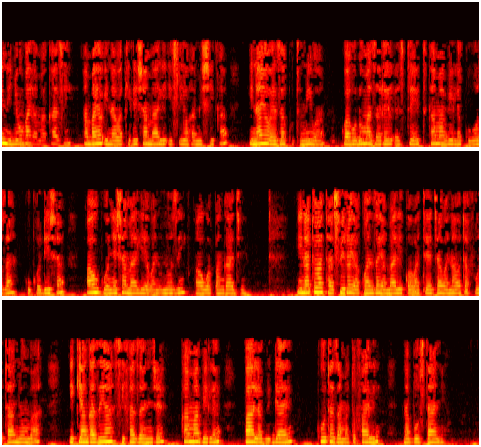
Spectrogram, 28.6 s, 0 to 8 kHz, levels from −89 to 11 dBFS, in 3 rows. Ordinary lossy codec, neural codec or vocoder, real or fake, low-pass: MP3, 24 kbps; none; real; 7.2 kHz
